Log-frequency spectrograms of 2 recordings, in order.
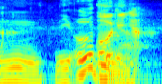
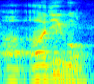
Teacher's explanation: the accent is on the first syllable in Jeolla province instead of toward the end.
